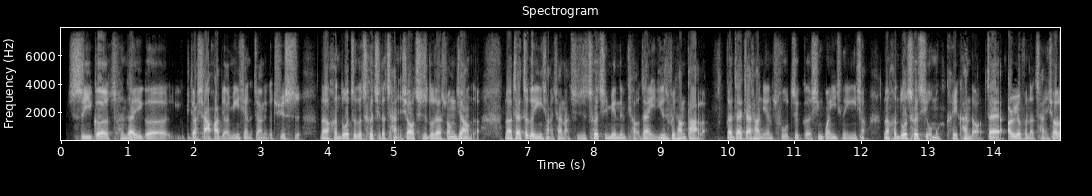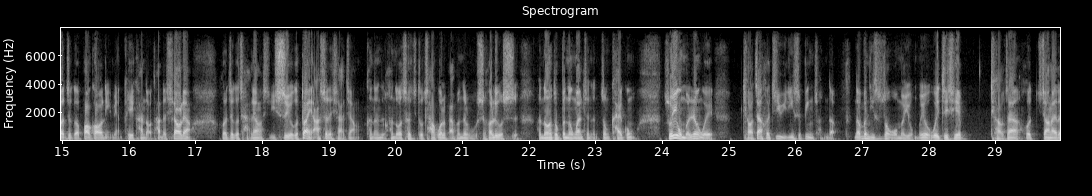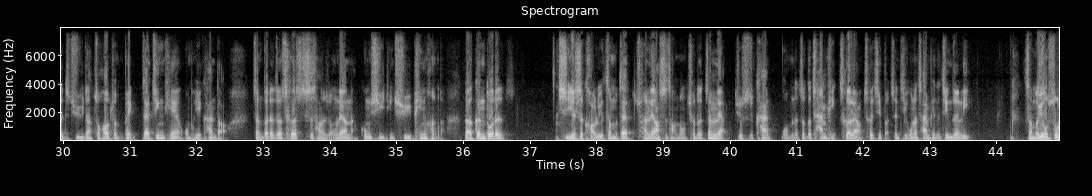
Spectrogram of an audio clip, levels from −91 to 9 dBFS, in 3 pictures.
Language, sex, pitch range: Chinese, male, 95-120 Hz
